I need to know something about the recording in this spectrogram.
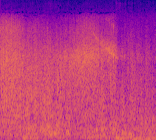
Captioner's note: explosion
